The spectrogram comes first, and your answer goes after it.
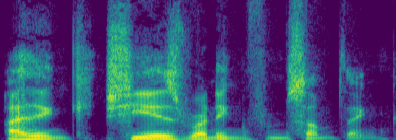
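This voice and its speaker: A man's voice: mid-range voice, level tone, brisk, gravelly, a bit bright, no echo. A man co-hosting a podcast, chatting casually and giving opinions about a book. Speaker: podcast co-host.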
